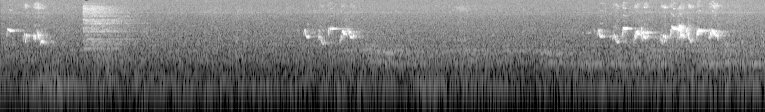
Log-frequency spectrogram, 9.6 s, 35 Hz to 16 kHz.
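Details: Red-whiskered bulbul at a trapping site, 22 September 2017: short whistled warbling phrases come in three bursts, the last longest, separated by quiet gaps, with low background noise and a brief buzzy rasp early on.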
